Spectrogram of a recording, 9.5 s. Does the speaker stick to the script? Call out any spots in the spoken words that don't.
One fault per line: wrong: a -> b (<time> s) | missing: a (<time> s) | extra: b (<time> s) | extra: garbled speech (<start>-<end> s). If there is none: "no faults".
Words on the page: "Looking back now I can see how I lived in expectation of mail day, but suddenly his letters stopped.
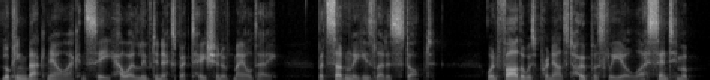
extra: When father was pronounced hopelessly ill I sent him a (6.5 s)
